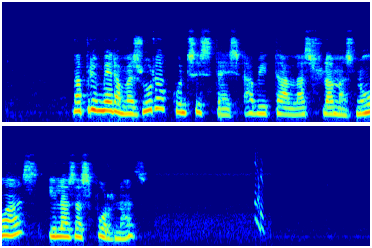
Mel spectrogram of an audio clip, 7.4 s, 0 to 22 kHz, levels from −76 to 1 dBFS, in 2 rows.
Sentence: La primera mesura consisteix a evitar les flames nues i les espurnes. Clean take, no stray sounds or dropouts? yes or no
no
